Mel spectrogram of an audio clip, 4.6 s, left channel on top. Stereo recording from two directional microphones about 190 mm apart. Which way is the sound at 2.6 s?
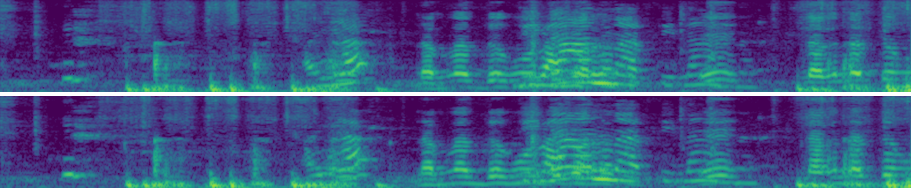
10° right (ahead or behind).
